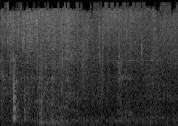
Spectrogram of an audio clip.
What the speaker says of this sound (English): that's probably seared enough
